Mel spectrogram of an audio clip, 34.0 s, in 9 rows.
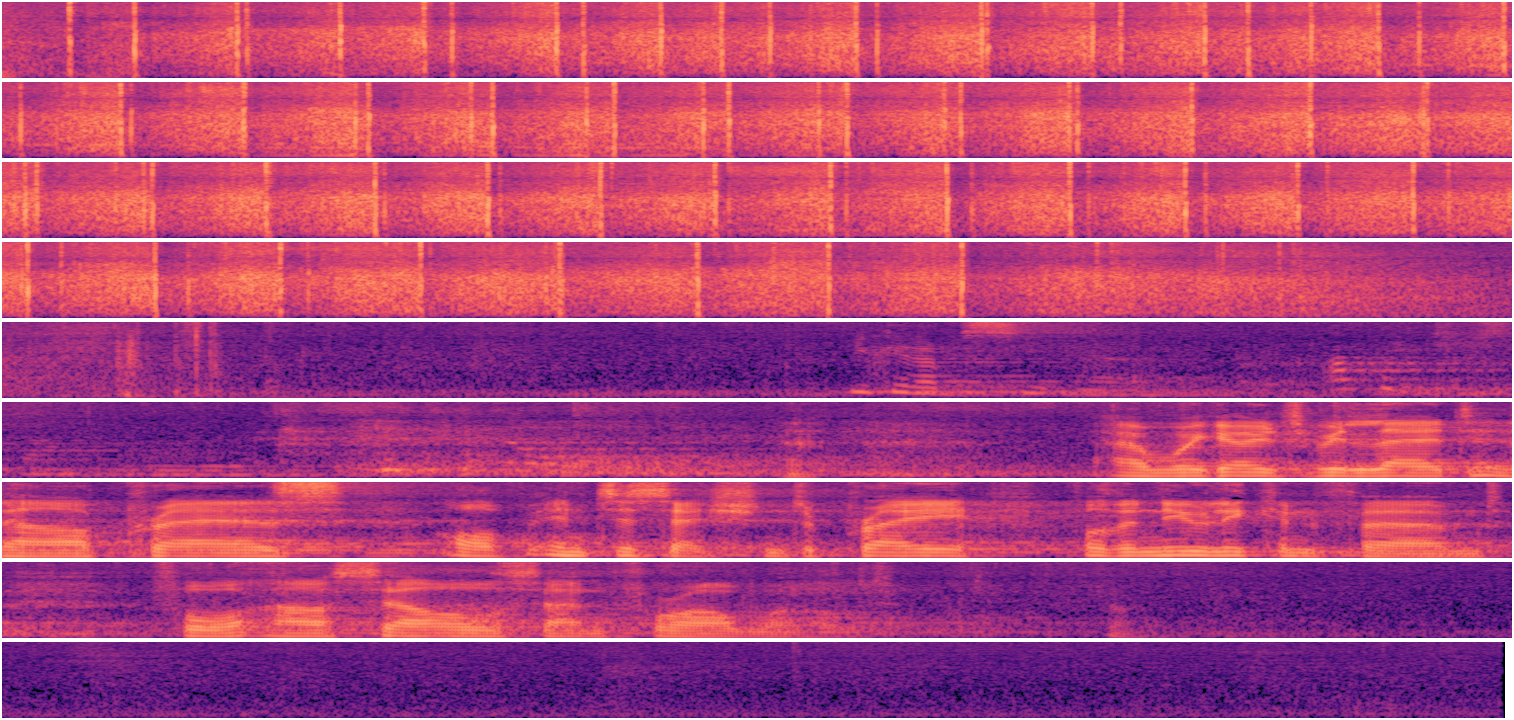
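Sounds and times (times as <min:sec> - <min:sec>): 
audience applauding: 0:00.0 - 0:15.2
laughter: 0:04.3 - 0:05.9, 0:19.6 - 0:21.4
speech: 0:21.7 - 0:28.6.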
